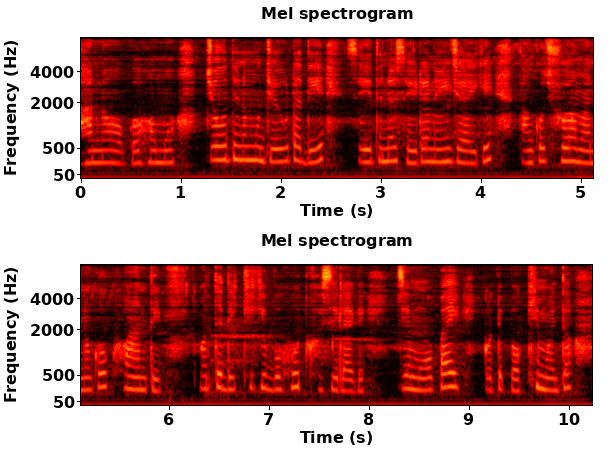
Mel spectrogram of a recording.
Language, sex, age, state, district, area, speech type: Odia, female, 18-30, Odisha, Malkangiri, urban, spontaneous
